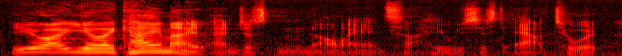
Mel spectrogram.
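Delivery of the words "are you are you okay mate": put-on loud worried call to a sleeping drunk. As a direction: shout to wake him, concerned. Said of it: "I went over to him and I said".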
